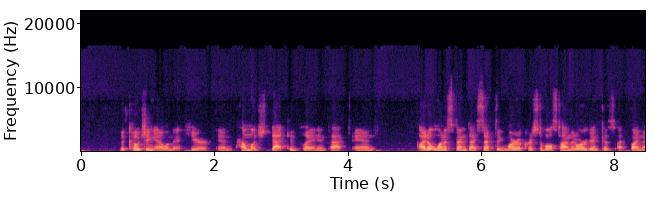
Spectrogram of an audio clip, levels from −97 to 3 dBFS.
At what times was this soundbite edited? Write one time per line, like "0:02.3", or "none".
0:05.1
0:05.8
